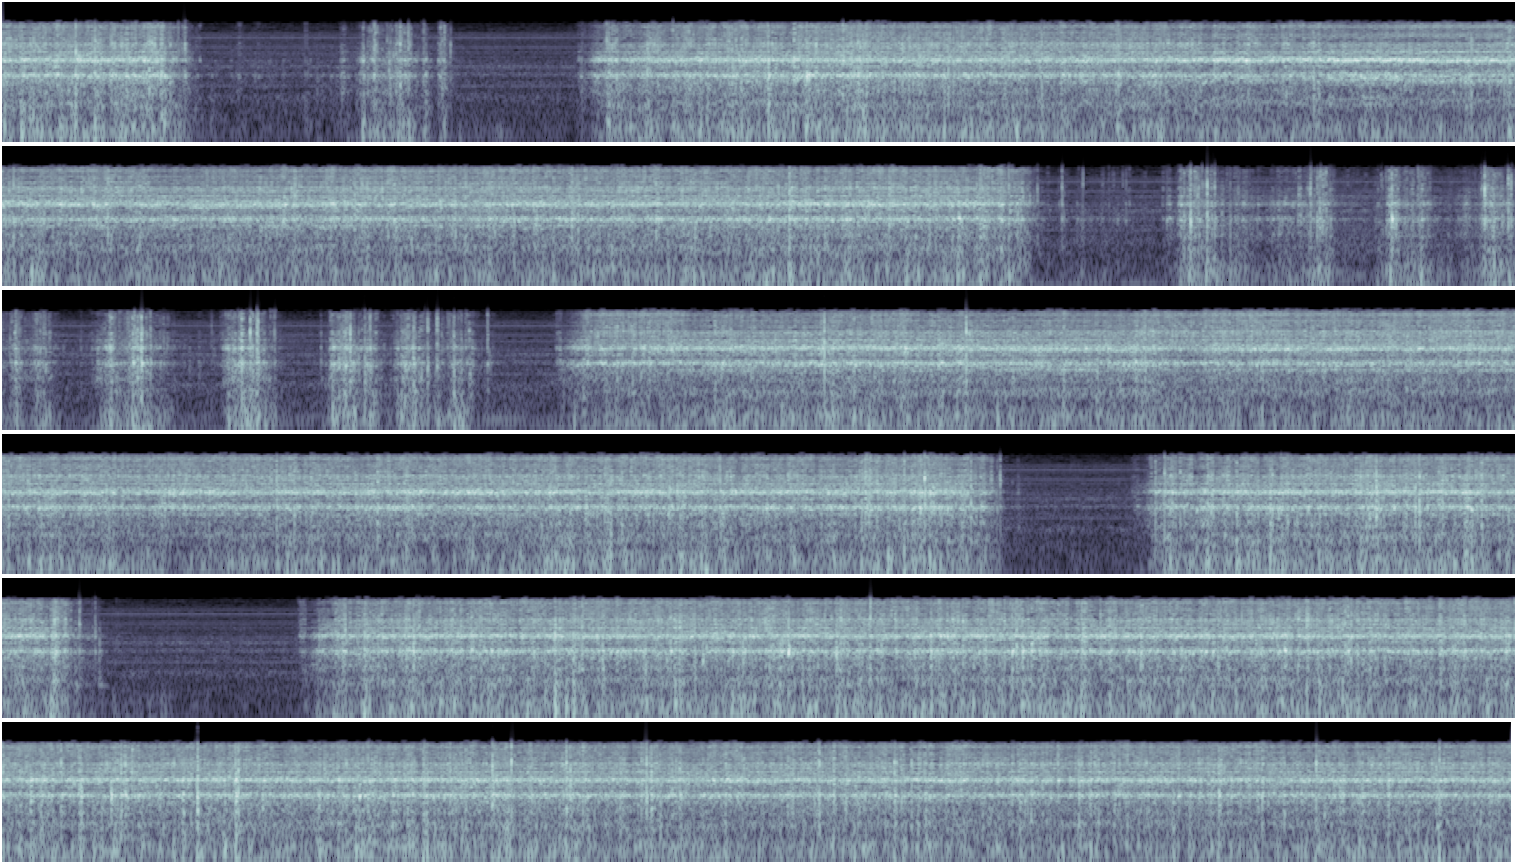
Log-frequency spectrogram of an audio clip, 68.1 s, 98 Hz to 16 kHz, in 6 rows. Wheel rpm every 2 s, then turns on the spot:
50, 10, 100, 110, 120, 120, 110, 120, 120, 40, 20, 20, 20, 80, 120, 120, 110, 120, 120, 110, 60, 90, 80, 30, 110, 110, 110, 110, 120, 120, 110, 110, 110, 120.
0-2 20-26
